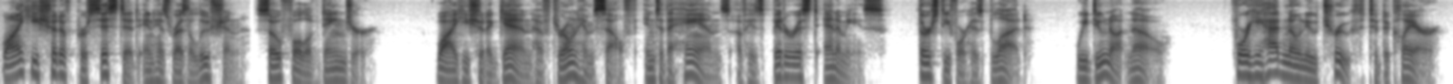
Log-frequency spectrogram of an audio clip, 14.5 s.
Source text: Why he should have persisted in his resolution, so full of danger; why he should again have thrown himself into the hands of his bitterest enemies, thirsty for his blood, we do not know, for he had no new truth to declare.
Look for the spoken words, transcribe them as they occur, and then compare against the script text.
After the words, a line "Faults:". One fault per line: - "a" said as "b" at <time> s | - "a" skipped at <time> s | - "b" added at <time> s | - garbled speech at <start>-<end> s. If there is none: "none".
Why he should have persisted in his resolution, so full of danger; why he should again have thrown himself into the hands of his bitterest enemies, thirsty for his blood, we do not know, for he had no new truth to declare.
Faults:
none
